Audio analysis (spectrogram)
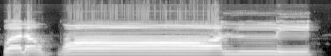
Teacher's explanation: لام ضاد الف لام مد، زبر ضال، لام یا زیر لی، ولا الضالین۔ غاد اور لام کو دبائیں گے تشدید کی وجہ سے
